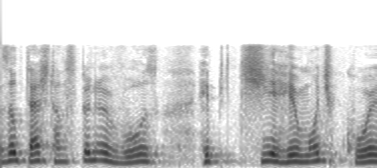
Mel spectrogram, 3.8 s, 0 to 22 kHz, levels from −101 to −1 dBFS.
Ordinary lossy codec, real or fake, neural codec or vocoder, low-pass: none; fake; codec, 16 kHz, 2 kbps, FunCodec, trained on LibriTTS, 25 frames a second; 7.2 kHz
